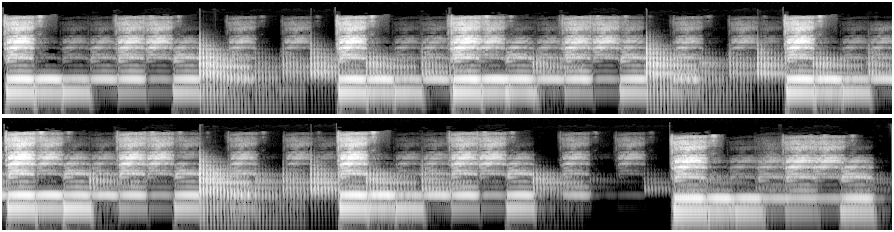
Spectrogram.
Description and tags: Back Tracking(No Drums)
Me forgetting something and backtracking my steps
